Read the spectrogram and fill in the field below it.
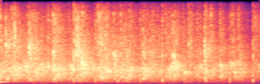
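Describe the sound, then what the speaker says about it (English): An audience applauds at a university event, the GCU Canyon Challenge: dense, steady clapping fills the whole stretch at moderate distance, with no voices over it. "I want to give another round of applause to Trinity Capital for today"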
